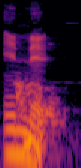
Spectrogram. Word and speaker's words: innit: They would tend to not pronounce the T at the end. So it would be more like innit, innit, and you would sort of also, lose no the T.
